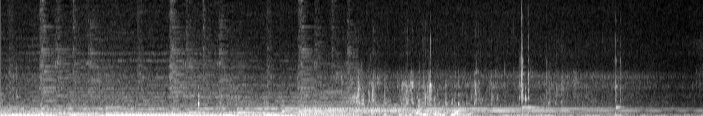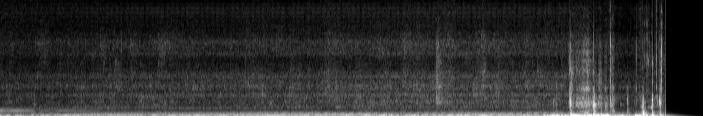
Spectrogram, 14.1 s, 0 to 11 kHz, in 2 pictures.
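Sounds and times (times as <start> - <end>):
boat engine droning: 0.0 - 12.7.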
